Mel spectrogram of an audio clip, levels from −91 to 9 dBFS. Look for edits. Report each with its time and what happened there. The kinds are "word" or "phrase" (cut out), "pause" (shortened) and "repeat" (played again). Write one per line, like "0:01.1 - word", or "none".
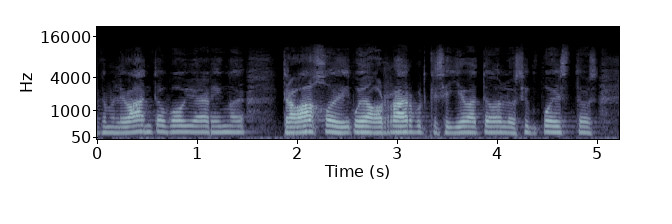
0:01.1 - word
0:02.5 - word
